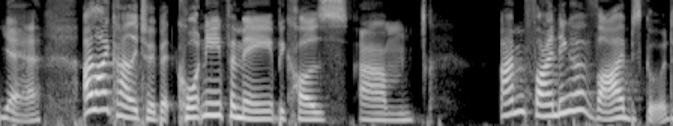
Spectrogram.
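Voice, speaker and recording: A woman speaks at a very slow pace with a fairly high pitch. Her voice moves in very wide pitch swings. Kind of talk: casual chat. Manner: talks over others.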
